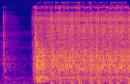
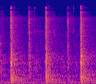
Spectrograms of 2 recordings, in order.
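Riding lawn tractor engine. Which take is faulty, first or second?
second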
